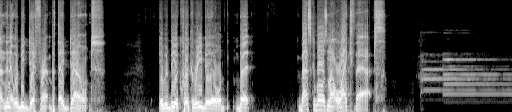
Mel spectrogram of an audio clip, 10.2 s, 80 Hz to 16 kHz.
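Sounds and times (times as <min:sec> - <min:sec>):
speech: 0:00.0 - 0:02.1, 0:03.2 - 0:05.1, 0:06.0 - 0:07.8
home security system notification chime: 0:08.4 - 0:10.2.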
